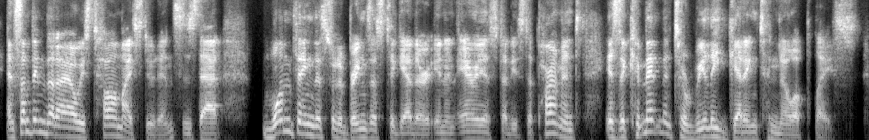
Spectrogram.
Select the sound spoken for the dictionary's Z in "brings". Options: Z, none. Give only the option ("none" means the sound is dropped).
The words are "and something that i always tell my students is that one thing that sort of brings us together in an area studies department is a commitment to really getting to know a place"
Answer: Z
